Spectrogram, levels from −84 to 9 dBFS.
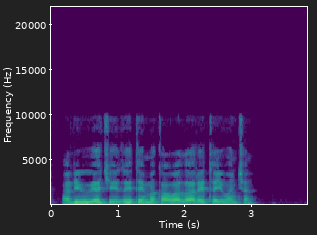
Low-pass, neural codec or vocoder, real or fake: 9.9 kHz; none; real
